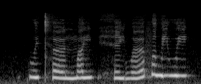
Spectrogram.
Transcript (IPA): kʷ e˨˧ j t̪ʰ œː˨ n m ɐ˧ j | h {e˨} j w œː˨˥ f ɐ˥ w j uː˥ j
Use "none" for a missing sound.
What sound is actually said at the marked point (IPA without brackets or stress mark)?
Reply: e˨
